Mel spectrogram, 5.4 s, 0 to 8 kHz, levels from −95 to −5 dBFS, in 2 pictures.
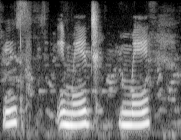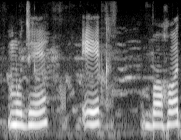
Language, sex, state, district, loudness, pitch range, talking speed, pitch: Hindi, female, Madhya Pradesh, Dhar, -14 LUFS, 225-255 Hz, 65 wpm, 235 Hz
